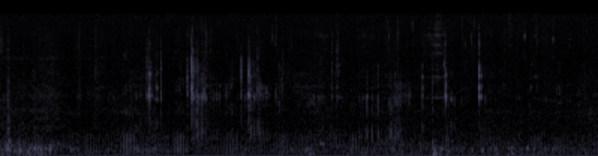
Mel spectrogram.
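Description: A cat purring quietly while a rubber grooming brush is drawn through its fur, with a few short rustling brush strokes about two to three and a half seconds in and again around six seconds.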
